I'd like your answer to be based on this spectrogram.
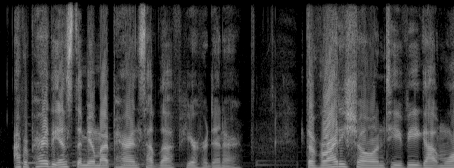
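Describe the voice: Pitch moves in an ordinary way as the text is plainly read out.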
